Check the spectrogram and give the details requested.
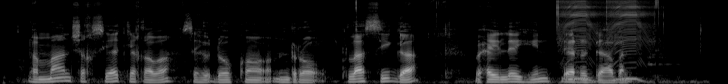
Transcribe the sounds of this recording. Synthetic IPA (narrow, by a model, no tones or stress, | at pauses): ɗɐmːaːnʃɑχsɪjaːd̪kʰɐqɑβɐsɛɗɔkʰɔnd̪ɾɔplasɪɡɐ | wɑħɑjlɛːjɦiːnɗɛɾɡaːβɐn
